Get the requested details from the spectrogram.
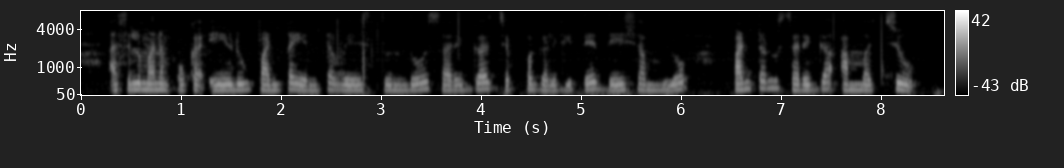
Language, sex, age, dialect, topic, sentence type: Telugu, female, 25-30, Telangana, agriculture, statement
